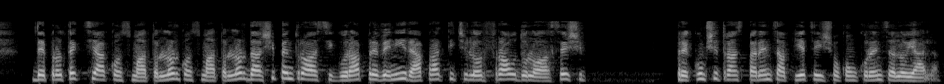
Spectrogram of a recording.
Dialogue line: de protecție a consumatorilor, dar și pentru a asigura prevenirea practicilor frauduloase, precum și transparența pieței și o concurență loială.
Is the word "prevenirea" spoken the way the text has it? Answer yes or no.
yes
